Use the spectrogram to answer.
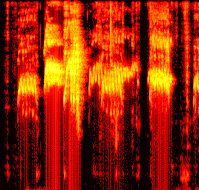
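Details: Parrot chattering in bursts of warbled, harmonic-rich squawks and buzzy notes, four phrases separated by brief pauses, with one louder, rougher squawk near the middle.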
